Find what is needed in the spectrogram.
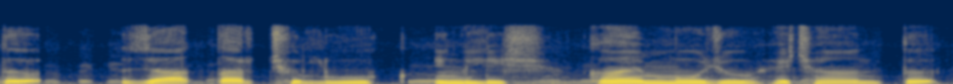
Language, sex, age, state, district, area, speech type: Kashmiri, male, 18-30, Jammu and Kashmir, Baramulla, rural, spontaneous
